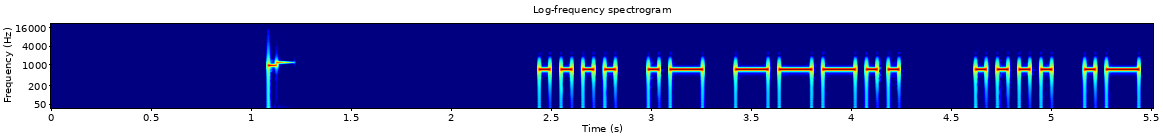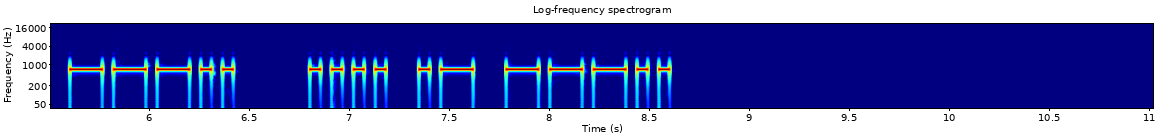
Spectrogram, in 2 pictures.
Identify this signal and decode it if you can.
Morse code, heard as a keyed tone, about 22 wpm, 700 Hz. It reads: HA8 HA8 HA8
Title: Callsign Prefixes for Top 25 DXCC - Repeated 3x - 22wpm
